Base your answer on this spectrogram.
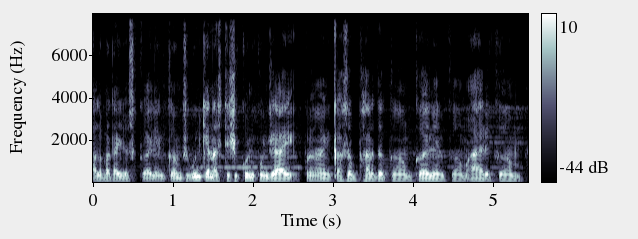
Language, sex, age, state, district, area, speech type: Kashmiri, male, 18-30, Jammu and Kashmir, Baramulla, rural, spontaneous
